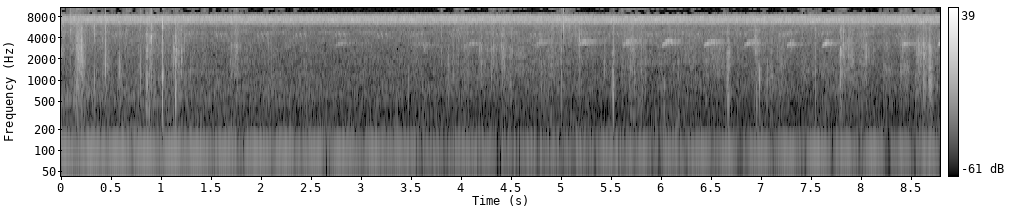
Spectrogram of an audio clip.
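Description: Insects buzzing steadily in one high, thin tone, with a run of short repeated chirps through the middle, over a steady low rumble. Footsteps on a path sound in the first second or so.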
